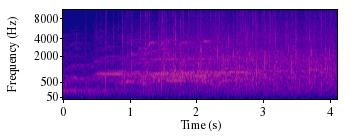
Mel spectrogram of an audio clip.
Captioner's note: everyone applauding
